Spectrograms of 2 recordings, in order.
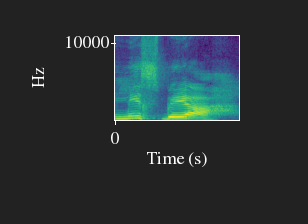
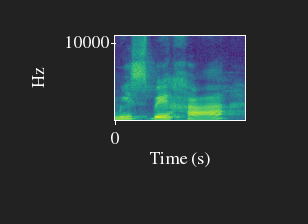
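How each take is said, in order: First: The word ends with a vowel then an h. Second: The word ends with an h then a vowel. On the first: The speaker calls it right. "tetapi misbeah" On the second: The speaker calls it wrong. "bukan misbeha"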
